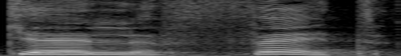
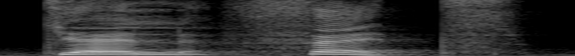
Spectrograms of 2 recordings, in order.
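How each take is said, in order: First: Said in the usual way. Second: "Quelle fête" slow, with a long open è in "fête"; teacher marking the open è in "Quelle fête". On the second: Shown as a demonstration. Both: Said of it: "you have to mark the eh".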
